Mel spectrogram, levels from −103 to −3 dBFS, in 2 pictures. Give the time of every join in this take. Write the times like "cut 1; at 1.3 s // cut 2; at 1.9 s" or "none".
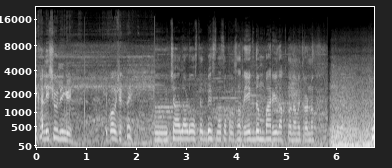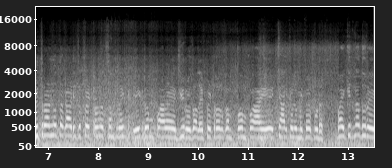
cut 1; at 2.4 s // cut 2; at 5.8 s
